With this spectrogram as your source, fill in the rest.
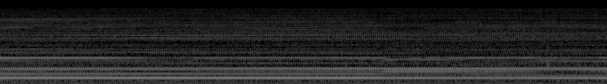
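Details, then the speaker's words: HP 8901B modulation analyzer set for 230/240 V, failing to start with a flickering display: steady mains buzz with unchanging tones, AC ripple coming through unsmoothed; suspected failed power supply filter capacitors. "it does sound like a power supply problem sounds like caps are gone it's just no smoothing AC"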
